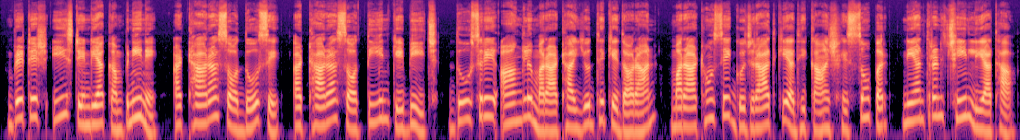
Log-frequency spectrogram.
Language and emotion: Hindi, neutral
